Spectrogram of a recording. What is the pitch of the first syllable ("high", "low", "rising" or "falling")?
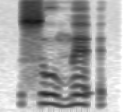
falling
